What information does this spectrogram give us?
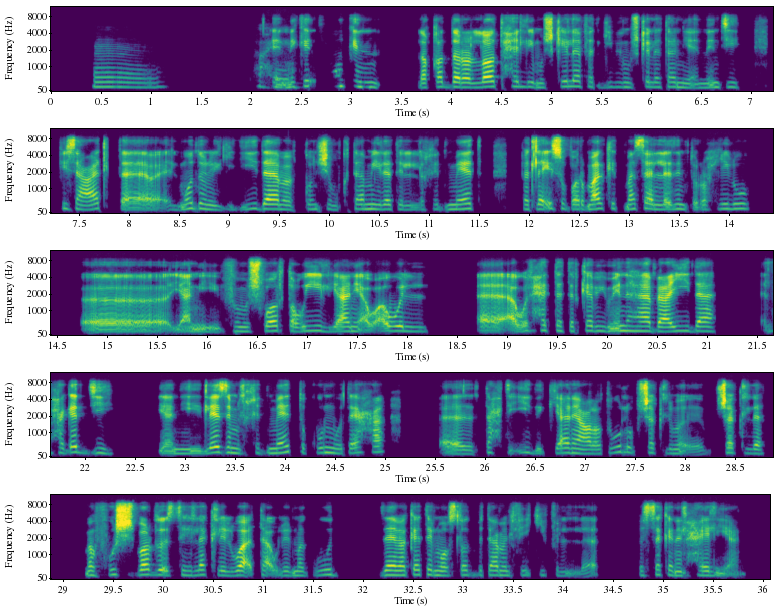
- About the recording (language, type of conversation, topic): Arabic, advice, إزاي أنسّق الانتقال بين البيت الجديد والشغل ومدارس العيال بسهولة؟
- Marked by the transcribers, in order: tapping; in English: "سوبر ماركت"; horn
